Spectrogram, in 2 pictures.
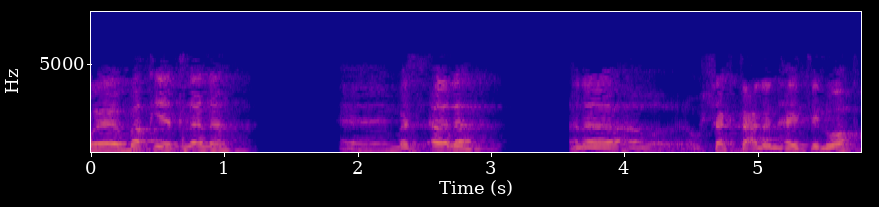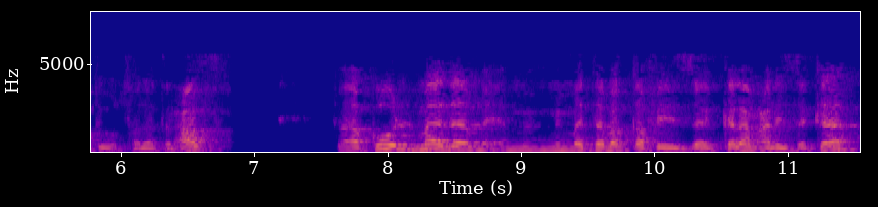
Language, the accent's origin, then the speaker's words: Arabic; Egypt; إحنا كمصريين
